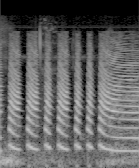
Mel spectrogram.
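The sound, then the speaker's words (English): An air horn sound effect blares in a rapid series of short, loud blasts, then ends on one long sustained honk. No one speaks over it. “Air horn, please.”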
